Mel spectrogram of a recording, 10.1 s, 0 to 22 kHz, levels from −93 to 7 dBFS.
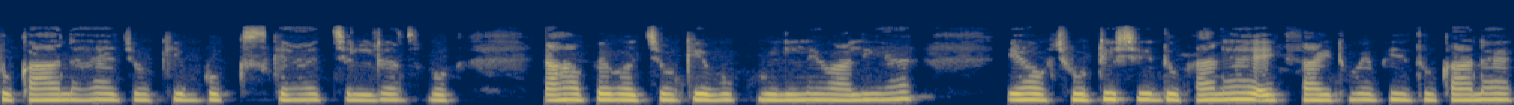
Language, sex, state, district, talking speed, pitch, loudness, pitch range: Hindi, female, Uttar Pradesh, Deoria, 155 wpm, 215 Hz, -17 LUFS, 210-220 Hz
